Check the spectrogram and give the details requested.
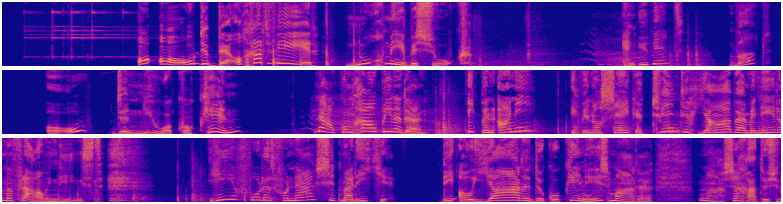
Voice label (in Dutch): POPPENHUIS Amsterdamse dienstmeid; Huis Van Gijn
